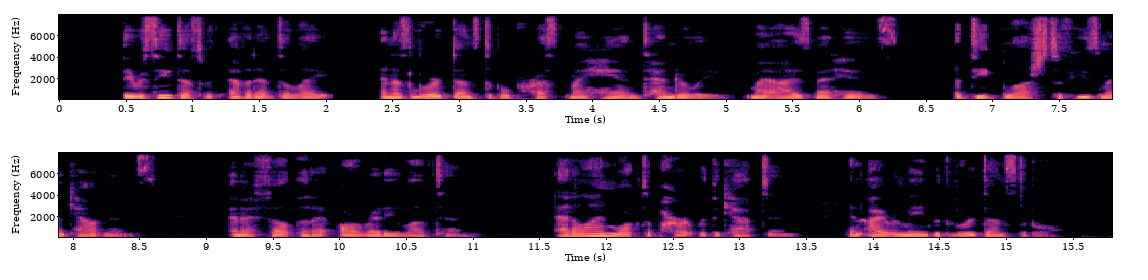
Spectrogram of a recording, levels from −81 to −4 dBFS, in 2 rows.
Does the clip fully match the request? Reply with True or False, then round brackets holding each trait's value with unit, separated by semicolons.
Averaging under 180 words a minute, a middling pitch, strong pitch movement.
False (160 wpm; 150 Hz; 2.5 semitones)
